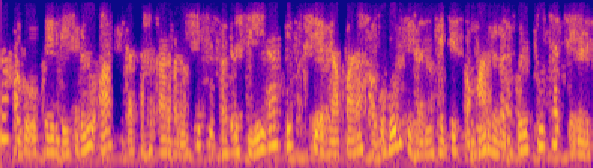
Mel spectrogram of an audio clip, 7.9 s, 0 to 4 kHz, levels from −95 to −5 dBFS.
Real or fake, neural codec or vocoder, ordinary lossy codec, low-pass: real; none; Opus, 16 kbps; 3.6 kHz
